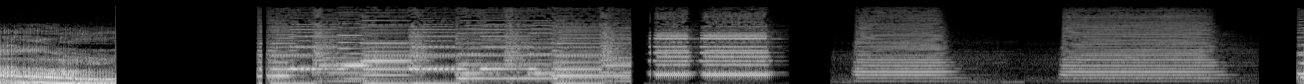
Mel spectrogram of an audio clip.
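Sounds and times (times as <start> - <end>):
vehicle horn honks: 5.6 - 7.9, 8.5 - 9.7, 10.6 - 12.4
deep horn blasts: 10.6 - 12.4.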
